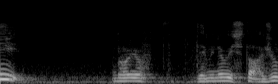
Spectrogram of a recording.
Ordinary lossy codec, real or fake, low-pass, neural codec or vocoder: none; real; none; none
